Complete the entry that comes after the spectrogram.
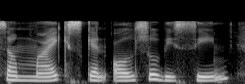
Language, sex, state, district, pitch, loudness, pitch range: English, female, Assam, Kamrup Metropolitan, 185 Hz, -15 LUFS, 180-210 Hz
